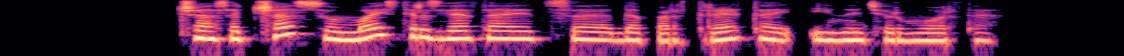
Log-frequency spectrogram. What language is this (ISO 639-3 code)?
bel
